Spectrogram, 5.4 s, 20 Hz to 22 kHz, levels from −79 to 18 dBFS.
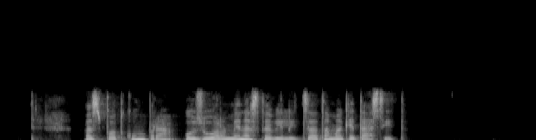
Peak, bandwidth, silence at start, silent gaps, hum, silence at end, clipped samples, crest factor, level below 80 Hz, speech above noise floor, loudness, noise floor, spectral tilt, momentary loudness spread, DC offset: -2 dBFS; 8.2 kHz; 0.3 s; none; none; 1.45 s; under 0.1%; 18 dB; -56 dBFS; 63 dB; -18 LUFS; -82 dBFS; -4 dB/octave; 7 LU; under 0.1%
